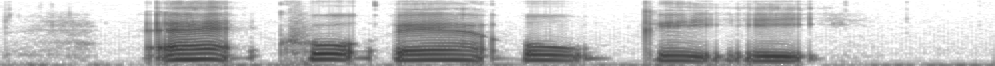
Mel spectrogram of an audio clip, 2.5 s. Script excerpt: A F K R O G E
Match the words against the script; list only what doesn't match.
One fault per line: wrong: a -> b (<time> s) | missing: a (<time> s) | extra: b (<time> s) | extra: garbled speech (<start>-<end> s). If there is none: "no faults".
missing: F (0.6 s)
